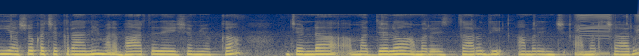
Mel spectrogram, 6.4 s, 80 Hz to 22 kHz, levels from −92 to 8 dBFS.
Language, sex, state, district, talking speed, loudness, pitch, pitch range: Telugu, female, Telangana, Nalgonda, 95 wpm, -13 LUFS, 210 Hz, 205-220 Hz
